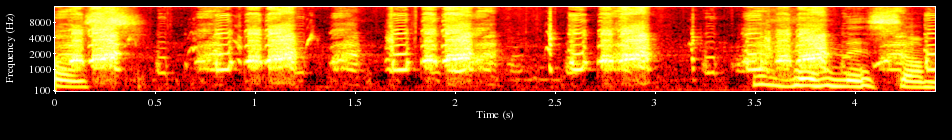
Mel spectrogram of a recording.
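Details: Female helmeted guineafowl give harsh, grating calls in rapid bursts, about one a second, while a woman talks softly to them.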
